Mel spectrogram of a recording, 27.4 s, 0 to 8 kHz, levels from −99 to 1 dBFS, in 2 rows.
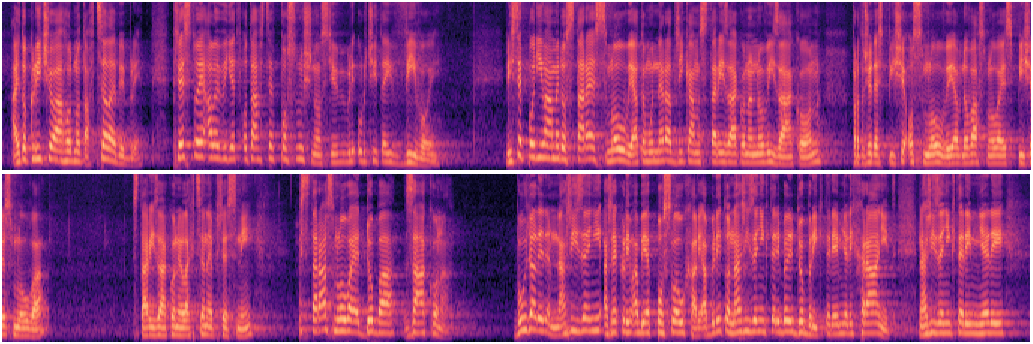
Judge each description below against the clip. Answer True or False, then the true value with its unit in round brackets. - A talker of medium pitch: True (175 Hz)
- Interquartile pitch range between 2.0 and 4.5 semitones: False (5.2 semitones)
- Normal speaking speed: False (175 wpm)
